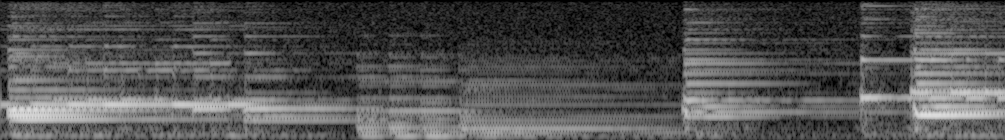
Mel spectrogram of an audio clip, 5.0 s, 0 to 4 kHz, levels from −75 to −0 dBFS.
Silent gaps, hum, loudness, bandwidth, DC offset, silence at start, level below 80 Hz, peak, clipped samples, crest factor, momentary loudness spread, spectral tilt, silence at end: none; none; -21 LUFS; 4 kHz; under 0.1%; 0 s; -40 dBFS; -2 dBFS; under 0.1%; 18 dB; 18 LU; -10 dB/octave; 0 s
